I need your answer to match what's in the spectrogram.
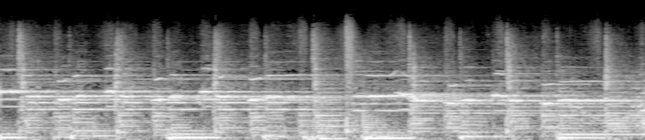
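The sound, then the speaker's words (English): A bright whistled melody rides over a full pop band, with steady drums and bass driving a bouncy rhythm; the whistling is clear and prominent, with no voices. “This song contains a lot of whistling.”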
